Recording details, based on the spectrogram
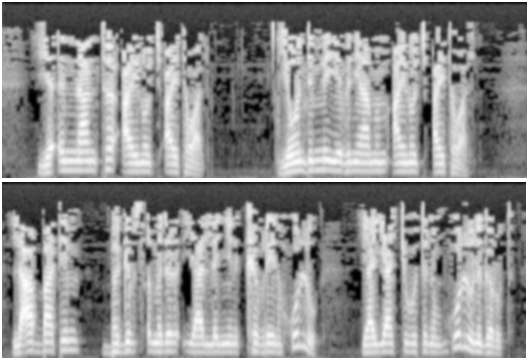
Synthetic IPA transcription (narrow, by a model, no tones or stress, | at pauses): jɛʔɨnːant̪ʰəʔajno̞t͡ʃːajt̪ʰəwa̰l | jɛwɔnd̪ɨmːe̞jɛβɨnejamɨmajno̞t͡ʃːajt̪ʰəwa̰lː | əʔabːat̪ʰe̞m | bəɡɨβsʼmɨd̪ɨɾjalːəɲːɪnkʰɨβɾe̞nhulːu | jajːat͡ʃːɪhut̪ʰɨnɨmːhulːunɨɡəɾut̪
